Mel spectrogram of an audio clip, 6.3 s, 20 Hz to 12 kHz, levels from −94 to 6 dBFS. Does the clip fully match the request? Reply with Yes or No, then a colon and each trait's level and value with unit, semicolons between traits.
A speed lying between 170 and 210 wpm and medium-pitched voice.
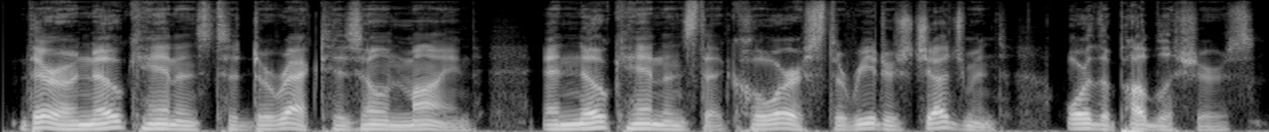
No: average, 190 wpm; low, 105 Hz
